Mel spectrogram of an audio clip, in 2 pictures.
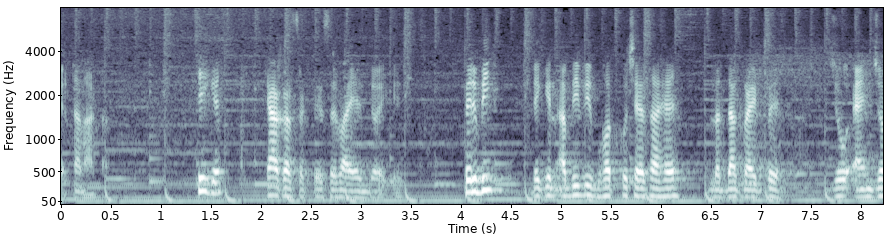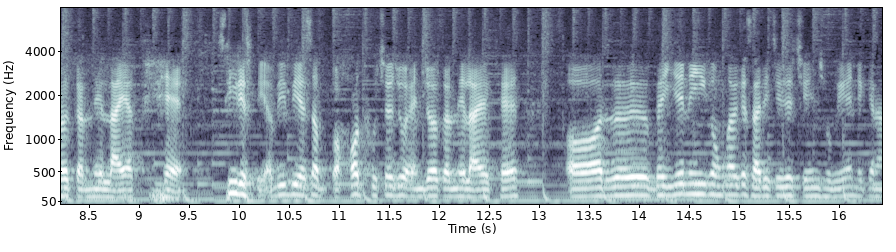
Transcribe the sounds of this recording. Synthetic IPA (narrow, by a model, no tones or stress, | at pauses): ɛʈ̪ana̰ːka̰ | ʈʰiːkɦɛ | kjaːkɐɾsɐk̚t̪eɪsebʱaːiɛ̃ːɲd͡ʒɔ̰ːjkḛd͡ʒi | fɪɾbʱi | leːkɪnʔɐ̰bʱibʱibɔɦʊt̪kʊt͡ʃʰɛːsaɦɛ | lɐd̪ːakɾaːɪɖ̚pe | d͡ʒoːʔɛ̃ːɲd͡ʒɔːjkɐɾnelaːjəkɦɛː | siːɾijəslḭʔɐ̰bʱibʱiɛːsabɐhɔt̪kʊt͡ʃʰɦɛd͡ʒoːɛ̃ːɲd͡ʒɔːjkɐɾnelaːjəkɦɛ | ɔːɾmɛ̃ːjenɐɦĩkɐɦũːŋɡakesaːɾit͡ʃiːzẽt͡ʃẽːnd͡ʒɦoːɡəĩɦɛ̃leːkɪ̃n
